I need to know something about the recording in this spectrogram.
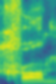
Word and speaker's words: Ham: The Bible states that Genesis 6:10, Noah had begat three sons, Shem, Ham, his name would be pronounced Ham in Hebrew, and Yafet.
